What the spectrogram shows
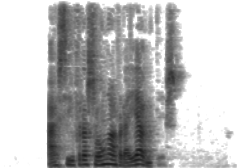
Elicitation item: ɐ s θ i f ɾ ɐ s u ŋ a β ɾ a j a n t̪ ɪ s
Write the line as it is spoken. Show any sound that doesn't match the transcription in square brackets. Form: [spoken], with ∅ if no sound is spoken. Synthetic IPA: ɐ s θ i f ɾ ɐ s [o] ŋ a β ɾ a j a n t̪ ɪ s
